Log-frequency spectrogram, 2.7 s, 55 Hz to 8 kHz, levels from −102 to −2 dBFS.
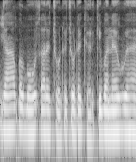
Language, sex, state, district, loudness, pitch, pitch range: Hindi, male, Jharkhand, Ranchi, -14 LUFS, 135 Hz, 135-140 Hz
